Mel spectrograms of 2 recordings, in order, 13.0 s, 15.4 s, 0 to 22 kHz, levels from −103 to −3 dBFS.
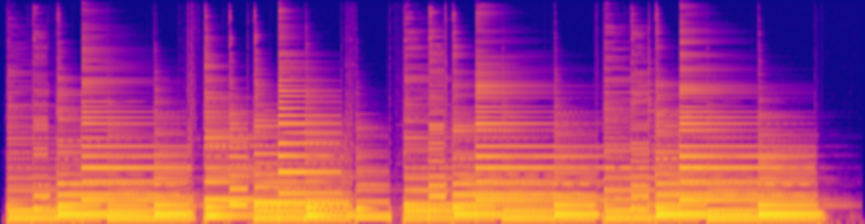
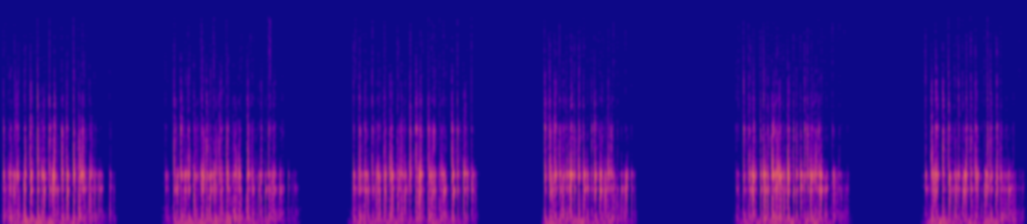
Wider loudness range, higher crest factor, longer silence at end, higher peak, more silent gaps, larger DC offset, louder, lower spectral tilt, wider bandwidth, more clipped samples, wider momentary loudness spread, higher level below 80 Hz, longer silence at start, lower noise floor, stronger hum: second, 1 LU vs 4 LU; second, 14 dB vs 28 dB; first, 0.55 s vs 0.15 s; first, 0 dBFS vs -22 dBFS; second, none vs 1.79-2.41 s, 4.52-5.20 s, 7.20-8.12 s, 9.56-10.99 s, 12.78-13.82 s; neither; first, -15 LUFS vs -47 LUFS; first, -7.5 dB/octave vs -5 dB/octave; first, 18.5 kHz vs 15.5 kHz; neither; second, 6 LU vs 13 LU; first, -26 dBFS vs -70 dBFS; about the same, 0.1 s vs 0.05 s; second, -44 dBFS vs under -90 dBFS; neither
